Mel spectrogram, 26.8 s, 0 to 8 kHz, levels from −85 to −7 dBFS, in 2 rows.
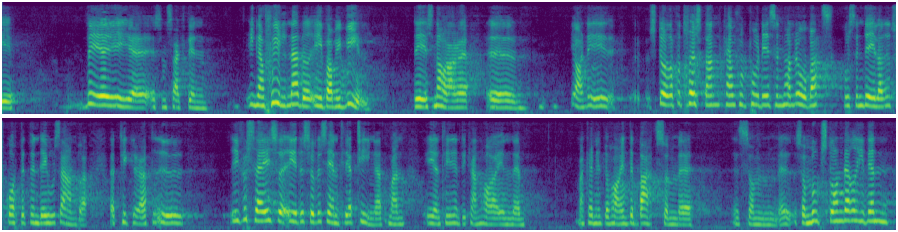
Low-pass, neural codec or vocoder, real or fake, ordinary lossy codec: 7.2 kHz; codec, 16 kHz in and 24 kHz out, 1.1 kbps, FireRedTTS-2 codec; fake; none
